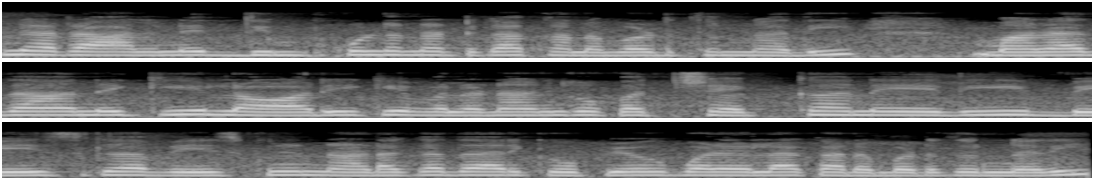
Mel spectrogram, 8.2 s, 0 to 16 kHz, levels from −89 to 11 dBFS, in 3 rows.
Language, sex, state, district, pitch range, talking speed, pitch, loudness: Telugu, female, Andhra Pradesh, Chittoor, 205-225 Hz, 130 wpm, 215 Hz, -14 LUFS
